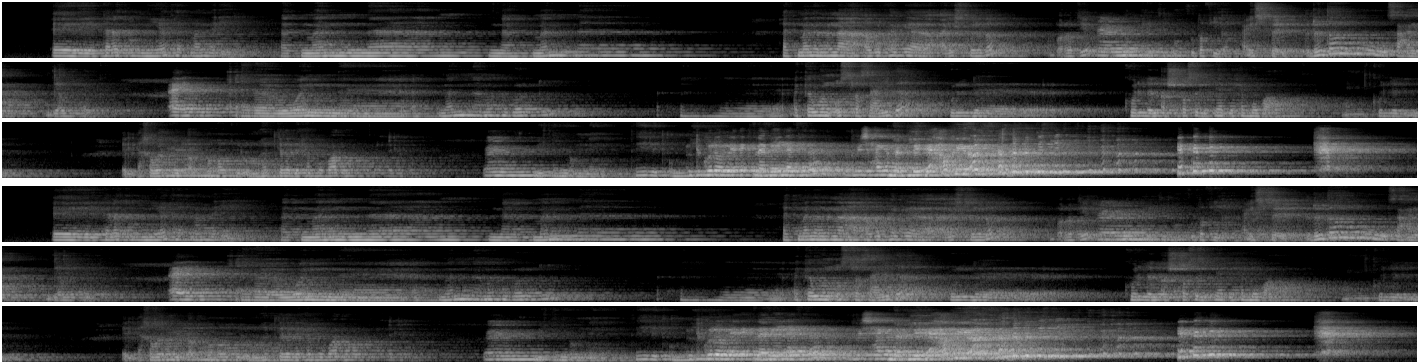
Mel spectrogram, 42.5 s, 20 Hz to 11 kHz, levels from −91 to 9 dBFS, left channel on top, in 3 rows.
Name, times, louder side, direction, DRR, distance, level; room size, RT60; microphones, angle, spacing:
voice 1, 0.5-2.3 2.8-6.6 7.8-10.0 10.5-10.9 11.2-14.2 14.6-15.1 15.6-15.9 16.4-19.7 20.9-23.3 23.6-24.5 25.4-27.0 27.5-28.4 29.5-32.4 33.6-36.4 37.2-39.9, left 1 dB, 35° left, -3 dB, 1.3 m, -34 dB
voice 2, 10.9-11.3 15.8-16.1 29.9-30.3 33.1-33.5 35.2-38.8 40.1-40.5 41.4-41.7, left 1 dB, 55° left, -2 dB, 2.8 m, -23 dB
16.5 x 16.0 x 3.7 m, 2.4 s
head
